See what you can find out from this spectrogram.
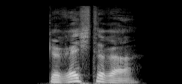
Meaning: inflection of gerecht: 1. strong/mixed nominative masculine singular comparative degree 2. strong genitive/dative feminine singular comparative degree 3. strong genitive plural comparative degree
- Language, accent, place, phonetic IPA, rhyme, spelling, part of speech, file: German, Germany, Berlin, [ɡəˈʁɛçtəʁɐ], -ɛçtəʁɐ, gerechterer, adjective, De-gerechterer.ogg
